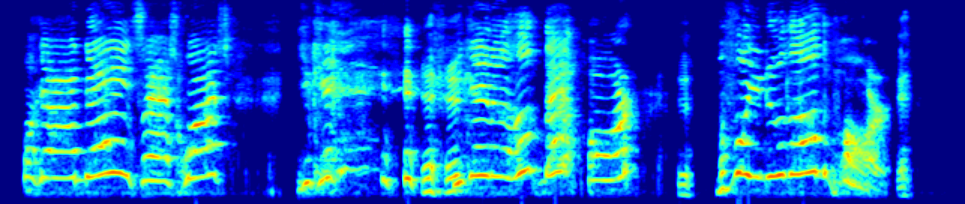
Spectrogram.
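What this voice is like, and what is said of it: Imitates another person's voice. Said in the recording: “Do your Bob impersonation. ... It's terrible.”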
